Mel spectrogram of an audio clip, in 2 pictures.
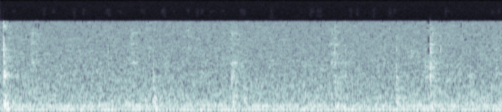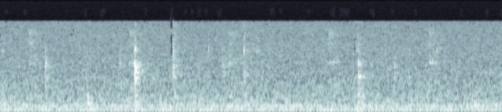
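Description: Light, irregular metallic clicks of a lock pick working the pin stacks of a Corbin small-format interchangeable core held under tension, about a dozen over the stretch, the sharpest about six seconds in.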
